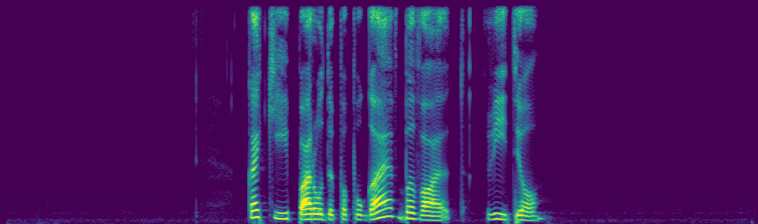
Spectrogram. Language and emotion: Russian, neutral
